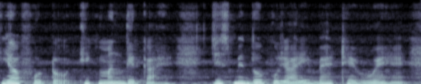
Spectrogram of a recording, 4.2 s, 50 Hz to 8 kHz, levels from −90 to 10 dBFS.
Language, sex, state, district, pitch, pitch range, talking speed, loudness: Hindi, male, Uttar Pradesh, Lucknow, 135 Hz, 120-155 Hz, 170 wpm, -17 LUFS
